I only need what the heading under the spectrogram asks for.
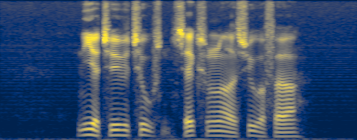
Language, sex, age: Danish, male, 30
